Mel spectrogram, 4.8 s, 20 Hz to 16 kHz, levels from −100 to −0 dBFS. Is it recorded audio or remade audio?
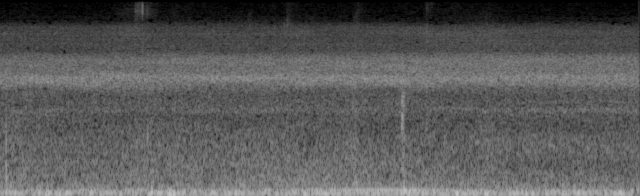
recorded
